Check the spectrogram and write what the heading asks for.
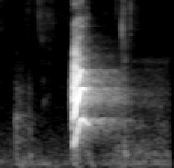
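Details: Young woman with Tourette syndrome during a late-night livestream, talking to viewers: a single sudden, sharp, bark-like vocal burst lasting a fraction of a second; a vocal tic.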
